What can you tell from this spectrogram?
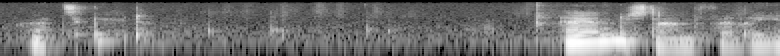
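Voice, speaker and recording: A woman with a Northern Irish accent speaks at a moderate pace. Her tone is gentle and somewhat breathy. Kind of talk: ASMR doctor roleplay. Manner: soft-spoken, gentle, reassuring.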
